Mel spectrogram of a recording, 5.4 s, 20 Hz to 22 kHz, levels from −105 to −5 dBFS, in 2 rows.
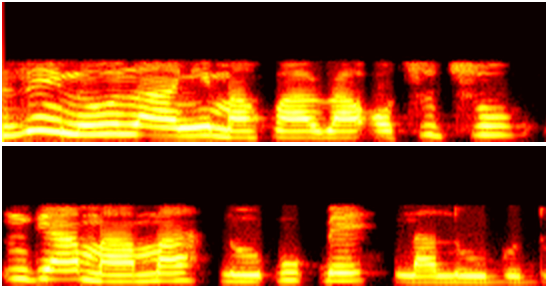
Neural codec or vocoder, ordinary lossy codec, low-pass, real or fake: none; Opus, 24 kbps; 3.6 kHz; real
